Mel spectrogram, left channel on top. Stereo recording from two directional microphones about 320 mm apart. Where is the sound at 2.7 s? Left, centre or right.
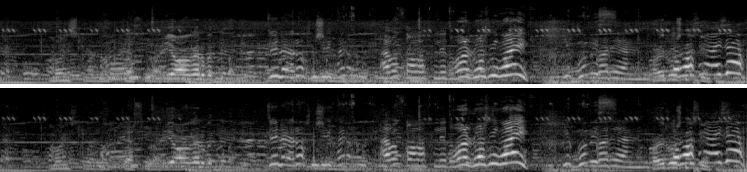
Centre.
